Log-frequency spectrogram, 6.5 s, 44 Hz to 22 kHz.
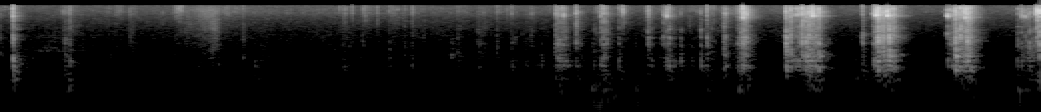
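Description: Small precision screwdriver working a tiny screw out of the back edge of a MacBook Pro A1150's aluminium case: one click at the start, then after a few seconds of near quiet a run of light metallic clicks and ticks in the second half.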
